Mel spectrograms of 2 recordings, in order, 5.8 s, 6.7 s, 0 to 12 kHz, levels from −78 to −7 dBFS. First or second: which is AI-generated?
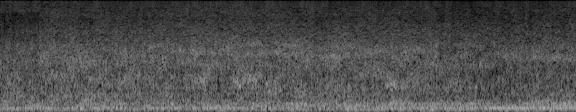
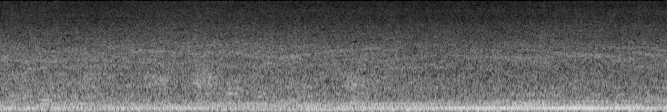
first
